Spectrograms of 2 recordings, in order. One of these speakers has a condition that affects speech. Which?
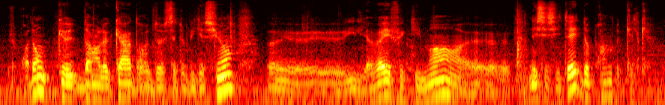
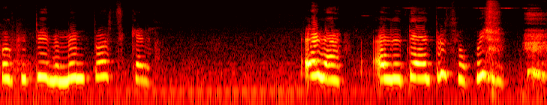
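The second: cerebral palsy; from birth, delivery accident, resuscitation, 15 days oxygen; worked hard on intelligibility, improved over time.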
